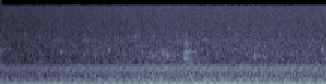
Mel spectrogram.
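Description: A steady low machine hum with a faint steady whine above it, and a couple of faint soft ticks about a second in.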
